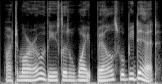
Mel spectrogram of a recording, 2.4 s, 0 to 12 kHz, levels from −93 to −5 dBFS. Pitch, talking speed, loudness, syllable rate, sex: 170 Hz, 245 wpm, -17 LUFS, 6.2 syllables/s, female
